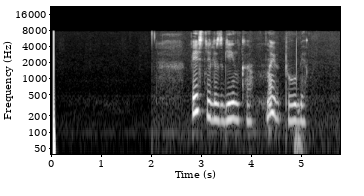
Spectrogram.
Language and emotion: Russian, sad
